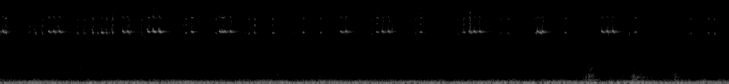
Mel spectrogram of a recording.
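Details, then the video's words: Recorded crickets chirping in quick, high-pitched pulses, some doubled, repeating at a brisk, slightly uneven pace over a constant deep background hum. "Free Cricket Sounds for Re-Use or Relaxation"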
